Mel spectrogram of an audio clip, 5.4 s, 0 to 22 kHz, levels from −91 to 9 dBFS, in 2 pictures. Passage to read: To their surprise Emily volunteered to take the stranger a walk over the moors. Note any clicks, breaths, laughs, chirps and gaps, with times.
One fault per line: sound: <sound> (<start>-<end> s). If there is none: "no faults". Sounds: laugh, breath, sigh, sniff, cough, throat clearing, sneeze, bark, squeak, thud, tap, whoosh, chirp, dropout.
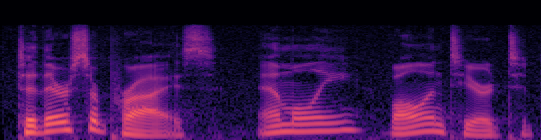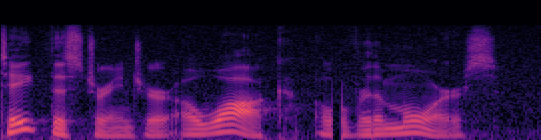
sound: dropout (4.4-4.4 s)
